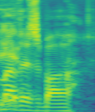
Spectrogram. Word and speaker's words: Mothersbaugh: And the main dude, Mark, is it Mothersbaugh or how do you say it? Mother's Ball.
